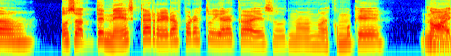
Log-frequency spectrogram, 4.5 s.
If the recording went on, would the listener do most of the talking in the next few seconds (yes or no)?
yes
